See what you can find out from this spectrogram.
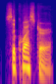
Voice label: "sequester", American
